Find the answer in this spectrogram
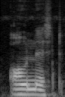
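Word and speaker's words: honest: नेक्स्ट है ऑनेस्ट मैन, यहाँ भी एच साइलेंट रहता है, ओ से होता है ऑनेस्ट, ऑनेस्ट यानी कि ओ से पढ़ते हैं तो एन ऑनेस्ट मैन।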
